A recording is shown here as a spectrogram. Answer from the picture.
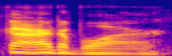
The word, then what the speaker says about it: Gardevoir: It's pronounced Gardevoir. – Is it Gardevoir? – The glasses so hard. – It is, actually, yeah. – I always thought it was, like, Endeavor, like Gardevoir.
